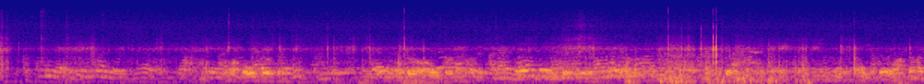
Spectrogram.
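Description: Indistinct chatter of children's voices, with rubbing and bumping from the phone being handled against clothing about eight to eleven seconds in.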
